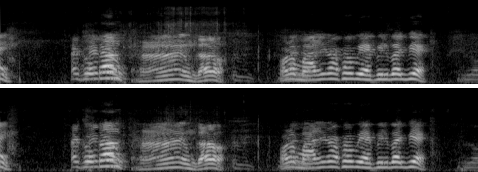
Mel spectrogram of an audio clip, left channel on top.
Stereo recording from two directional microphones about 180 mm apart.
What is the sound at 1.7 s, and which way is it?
Speech, 25° left (ahead or behind).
